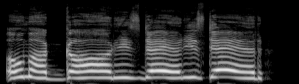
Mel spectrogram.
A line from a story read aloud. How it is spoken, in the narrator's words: wailed the brother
